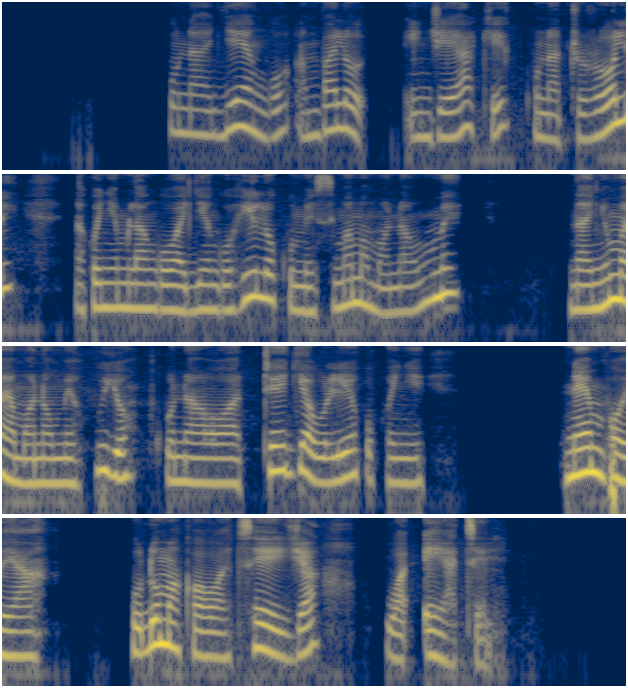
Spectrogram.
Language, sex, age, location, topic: Swahili, female, 18-24, Mombasa, government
